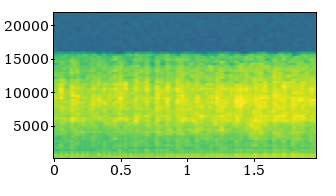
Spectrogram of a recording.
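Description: A BRASH steam-powered engine test vehicle pulls away from a stop and accelerates, giving a steady, dense mechanical churning with a rapid regular pulse that holds fairly loud and close throughout.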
